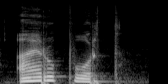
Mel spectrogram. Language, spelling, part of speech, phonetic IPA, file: Ukrainian, аеропорт, noun, [ɐerɔˈpɔrt], Uk-аеропорт.ogg
- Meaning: airport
